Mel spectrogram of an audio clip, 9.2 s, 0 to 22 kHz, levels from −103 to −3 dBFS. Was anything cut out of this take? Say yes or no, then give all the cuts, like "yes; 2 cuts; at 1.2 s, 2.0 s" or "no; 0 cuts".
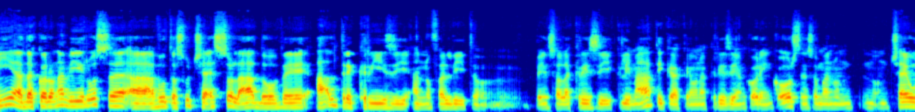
no; 0 cuts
